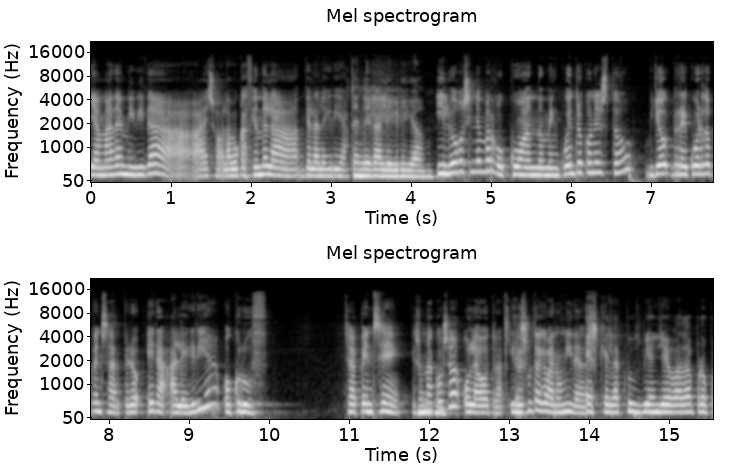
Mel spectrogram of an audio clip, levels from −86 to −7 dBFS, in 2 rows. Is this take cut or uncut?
uncut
